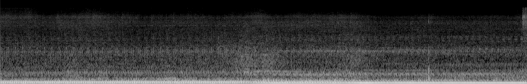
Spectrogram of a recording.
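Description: A 2006 Takeuchi TB53FR excavator engine runs loud and close, a steady diesel drone whose pitch shifts as it is revved up.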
